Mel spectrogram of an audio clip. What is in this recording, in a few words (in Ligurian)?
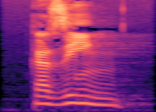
"casin", dialettu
